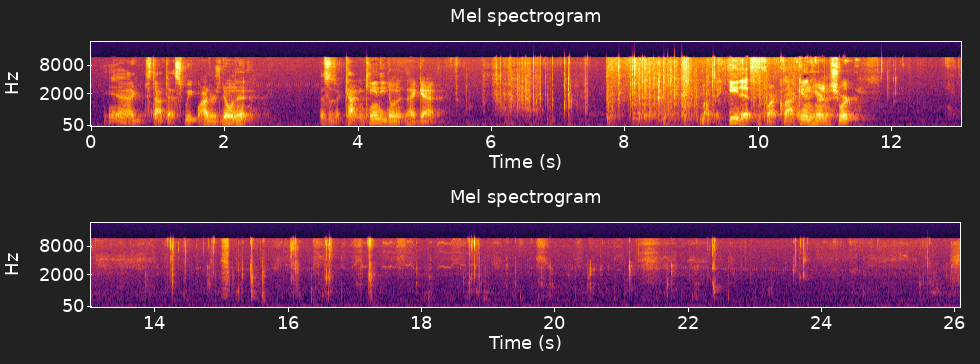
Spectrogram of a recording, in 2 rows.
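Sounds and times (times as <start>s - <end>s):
person chewing donut: 11.7s - 26.0s.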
